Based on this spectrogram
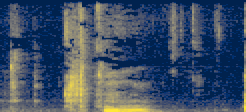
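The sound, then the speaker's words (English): Someone takes a quick sip of a Red Bull energy drink, with small mouth clicks, a short slurp, a voiced sigh afterward and one more sharp noise at the end. “Excuse me, I'm going to sip a Red Bull.”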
